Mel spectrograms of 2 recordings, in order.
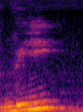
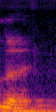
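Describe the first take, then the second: First: The vowel is a clear 'ee' sound. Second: The vowel is a short 'uh' sound. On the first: The speaker calls it right. "it's Lee" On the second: The speaker calls it wrong. "not le"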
